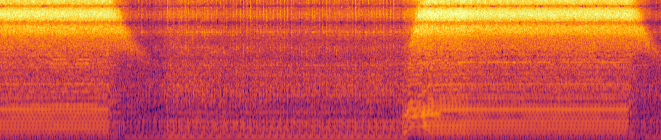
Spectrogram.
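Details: Husqvarna two-stroke trimmer running on half choke: buzzing note drops sharply, hangs low a few seconds, then climbs back; engine sags under load, cause unconfirmed.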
